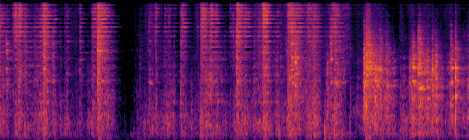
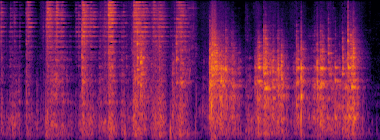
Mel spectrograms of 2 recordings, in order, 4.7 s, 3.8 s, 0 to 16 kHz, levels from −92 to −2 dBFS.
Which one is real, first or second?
second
